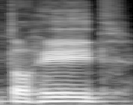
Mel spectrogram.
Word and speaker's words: Tauheed: how to say it hey my name is tahit how's it going cool yeah so so i've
